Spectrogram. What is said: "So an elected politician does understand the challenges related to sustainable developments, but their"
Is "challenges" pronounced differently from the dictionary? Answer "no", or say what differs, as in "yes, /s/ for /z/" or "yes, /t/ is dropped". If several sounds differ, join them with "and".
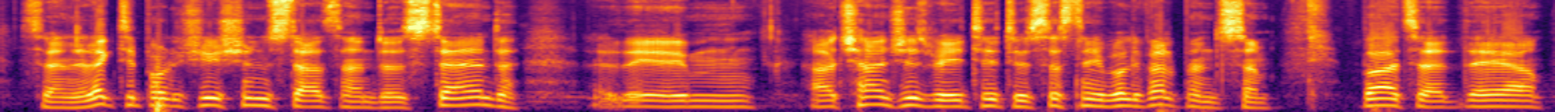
no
